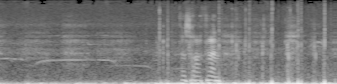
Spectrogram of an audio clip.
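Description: Running footsteps on asphalt and the jolting of a camera carried by the runner: a steady rhythm of low thuds, louder in the second half. A voice calls out briefly around the middle.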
